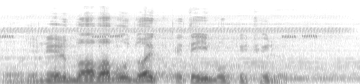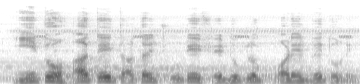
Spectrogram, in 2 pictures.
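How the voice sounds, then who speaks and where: A man performs a haunted male witness in a horror audio drama. His delivery swings widely in pitch and breaks into halting, dread-filled pauses. Long reverb surrounds him, with music underneath. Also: very animated, mellow. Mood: shaken, bewildered. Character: Abani, haunted man retelling a terrifying village ghost memory.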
